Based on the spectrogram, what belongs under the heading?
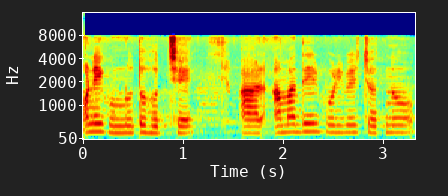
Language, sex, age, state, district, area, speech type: Bengali, female, 18-30, West Bengal, Jalpaiguri, rural, spontaneous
